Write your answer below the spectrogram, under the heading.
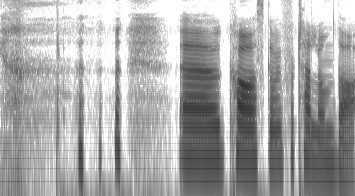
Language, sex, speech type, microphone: Norwegian, female, spontaneous, Sennheiser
